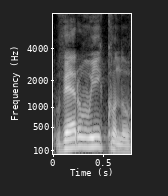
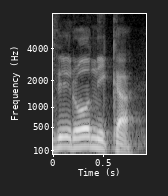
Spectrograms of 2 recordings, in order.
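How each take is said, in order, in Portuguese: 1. É pronunciado como duas palavras separadas. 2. É pronunciado como uma palavra só, unida. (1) "em latim vero icono" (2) "uma corruptela da palavra"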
